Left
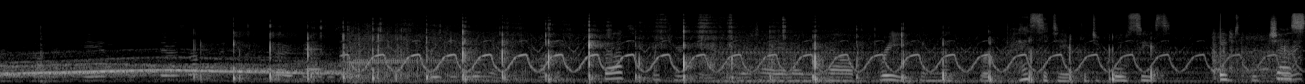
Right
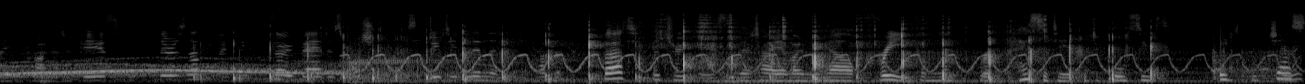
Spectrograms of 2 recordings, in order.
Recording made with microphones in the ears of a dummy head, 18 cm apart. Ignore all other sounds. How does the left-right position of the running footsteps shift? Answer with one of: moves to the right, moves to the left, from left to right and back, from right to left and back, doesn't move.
moves to the right.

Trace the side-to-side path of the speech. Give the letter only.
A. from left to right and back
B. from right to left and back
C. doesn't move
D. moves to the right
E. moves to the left
E.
